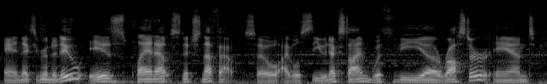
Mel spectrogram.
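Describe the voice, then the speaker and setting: A man's voice: fairly low pitch, moderate pace. A man giving offhand playthrough commentary on a video game, thinking aloud as he goes. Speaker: gaming video host.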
